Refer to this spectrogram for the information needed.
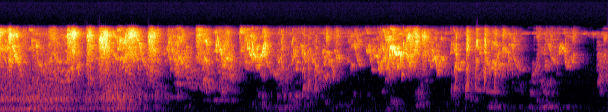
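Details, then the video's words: Many budgies in an aviary colony warble in scratchy, overlapping chirps that fade toward the end, over a low background murmur early on. "Budgie Talking Compilation"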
